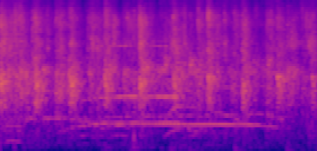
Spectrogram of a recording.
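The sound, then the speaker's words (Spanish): Audience applause, a steady dense clatter of many hands clapping at moderate loudness, with a faint sustained whistle-like tone drifting through the middle of it. “Así que un aplauso para despedida Mara y para dar ya bienvenidas moradas.”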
